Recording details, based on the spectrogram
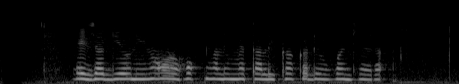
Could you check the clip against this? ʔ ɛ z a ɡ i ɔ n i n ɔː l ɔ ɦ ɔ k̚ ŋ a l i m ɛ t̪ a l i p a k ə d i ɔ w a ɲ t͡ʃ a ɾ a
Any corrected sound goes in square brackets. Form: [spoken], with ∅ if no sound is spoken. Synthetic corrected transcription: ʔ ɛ z a ɡ i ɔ n i n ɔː l ɔ ɦ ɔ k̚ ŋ a l i m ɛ t̪ a l i [k] a k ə d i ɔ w a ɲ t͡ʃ a ɾ a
